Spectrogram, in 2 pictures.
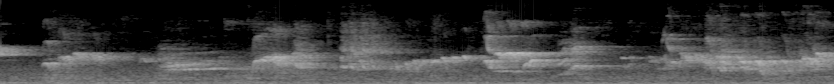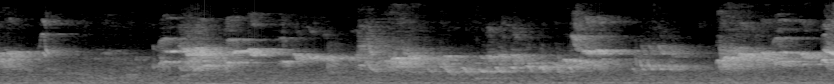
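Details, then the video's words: Canary singing at home indoors: bright warbled phrases in short bursts, with varied chirps and quick trills separated by brief quieter gaps. "canary singing at home"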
